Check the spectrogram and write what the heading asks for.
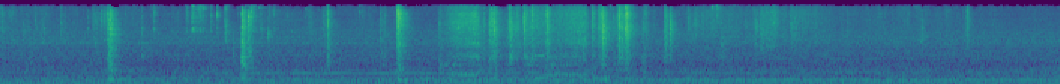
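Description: MAN Lion's City CNG city bus idling at a standstill, heard from the driver's cab: a steady low engine rumble with several sharp clicks and rattles. A faint steady hum drops to a lower pitch about two-thirds of the way through.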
